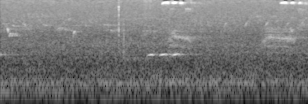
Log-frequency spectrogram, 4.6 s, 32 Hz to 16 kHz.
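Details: Eurasian hoopoe at Ljubljansko Barje, Slovenia, on 13 April 2024, one of two birds calling from separate trees, gives a soft, low, hollow 'oop-oop-oop', three evenly spaced notes, over background hiss and faint distant birds.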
